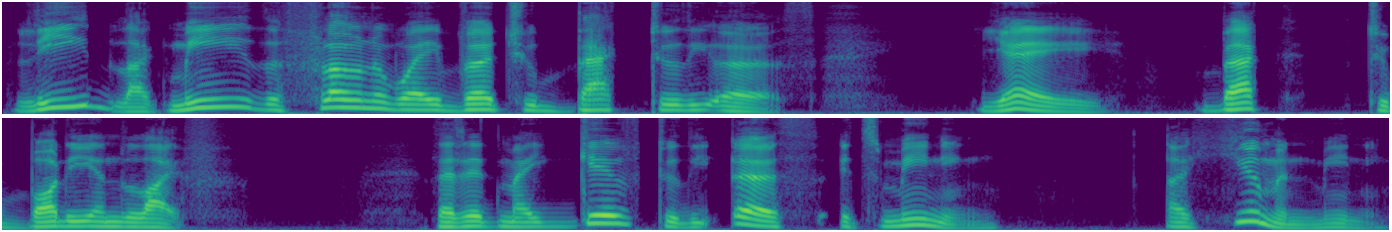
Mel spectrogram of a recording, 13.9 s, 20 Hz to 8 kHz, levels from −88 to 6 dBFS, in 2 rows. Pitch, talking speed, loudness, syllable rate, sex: 135 Hz, 120 wpm, -21 LUFS, 3.4 syllables/s, male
